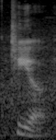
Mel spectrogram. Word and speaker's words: tier: say the word tier it sounds very similar to the teardrops from our is that so Tia so it's somewhere simple the sound is very similar is exactly the same as Tia so you can remember it that way but TR AC 20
